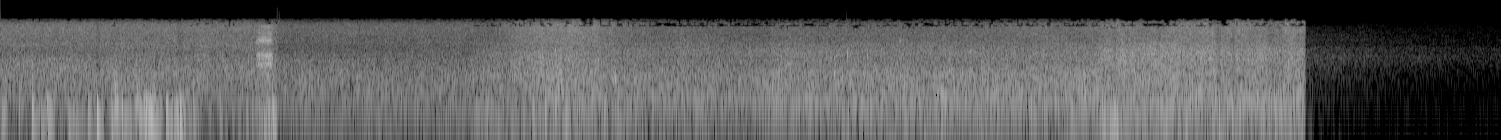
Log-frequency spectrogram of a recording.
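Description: Stream water rushing over rocks below a small waterfall, a steady wash of noise, with wind buffeting the microphone in the first two seconds and a short sharp sound about three seconds in. It cuts off abruptly about a second before the end.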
